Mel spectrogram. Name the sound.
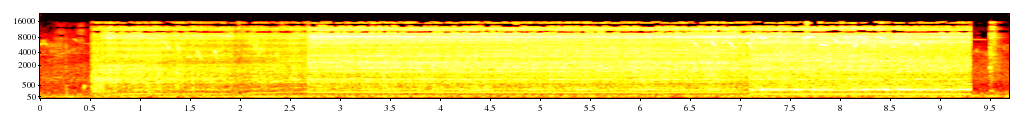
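mixer grinder grinding wet masala paste with water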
